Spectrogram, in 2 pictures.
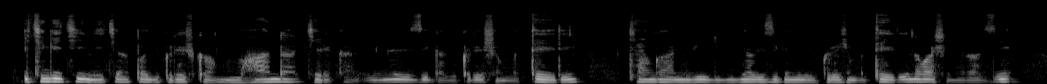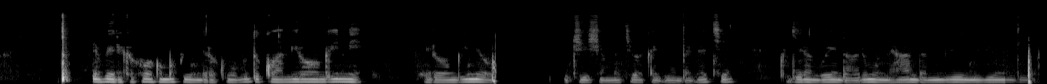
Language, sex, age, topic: Kinyarwanda, male, 18-24, government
